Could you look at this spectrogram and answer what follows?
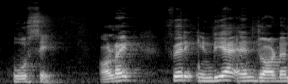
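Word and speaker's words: José: एक चीज और, जब ये JOSC लिखा होता है ना, इसको प्रोनाउंसिएशन कैसे करते हैं? होसे।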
